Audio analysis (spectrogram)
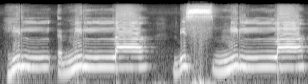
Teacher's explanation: আল্লাহ শব্দের আগে যেহেতু জের আছে, আমরা আল্লাহ শব্দকে পাতলা করছি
